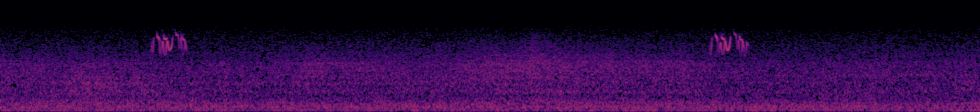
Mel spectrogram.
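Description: Wind blows steadily across open ground.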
